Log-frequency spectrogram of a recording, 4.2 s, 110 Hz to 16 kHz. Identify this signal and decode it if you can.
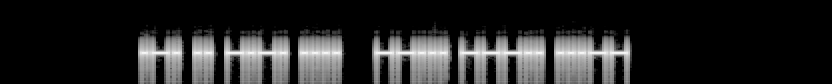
Morse code, heard as a keyed tone, about 44 wpm, 700 Hz. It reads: RICH 783
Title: CWT Exchange 45wpm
